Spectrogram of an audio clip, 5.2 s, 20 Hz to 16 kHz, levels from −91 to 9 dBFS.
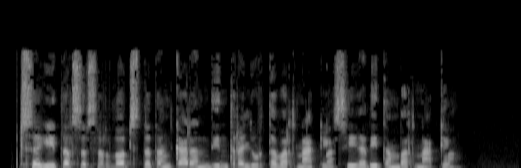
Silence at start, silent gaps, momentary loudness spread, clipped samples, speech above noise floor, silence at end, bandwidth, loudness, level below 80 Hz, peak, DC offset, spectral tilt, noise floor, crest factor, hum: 0.2 s; none; 7 LU; under 0.1%; 50 dB; 0.65 s; 11.5 kHz; -29 LUFS; -82 dBFS; -10 dBFS; under 0.1%; -3 dB/octave; -79 dBFS; 20 dB; none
